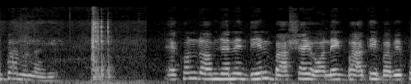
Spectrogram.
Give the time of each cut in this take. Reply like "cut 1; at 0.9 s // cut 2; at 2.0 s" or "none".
cut 1; at 1.7 s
